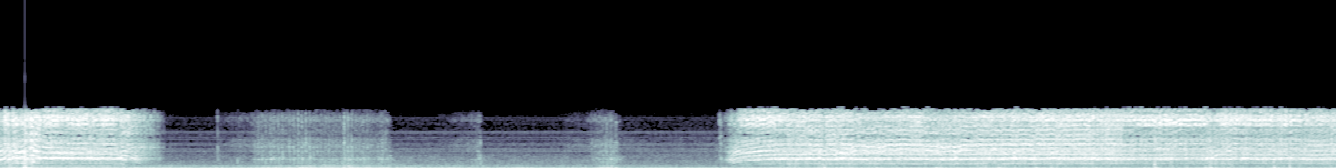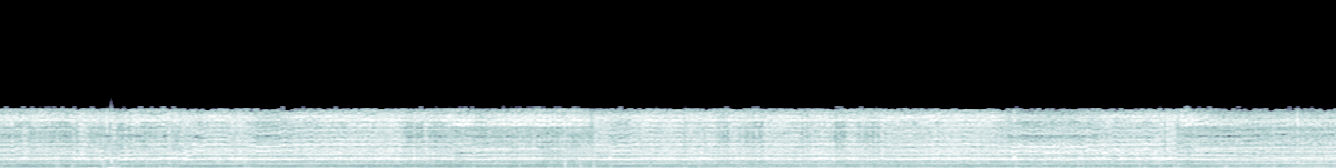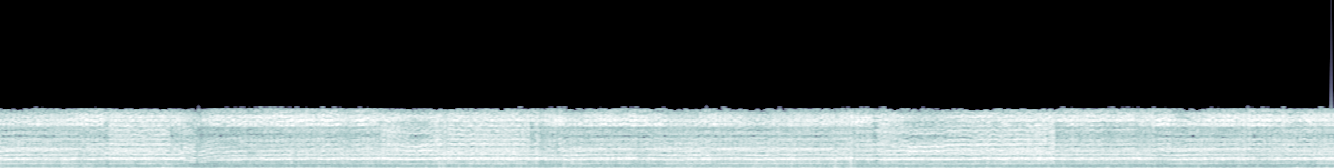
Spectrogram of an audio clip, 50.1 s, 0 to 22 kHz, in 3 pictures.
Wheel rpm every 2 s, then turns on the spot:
150, 10, 10, 0, 50, 160, 170, 170, 170, 170, 170, 170, 160, 170, 160, 160, 160, 160, 150, 170, 160, 170, 160, 170, 170.
2-6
